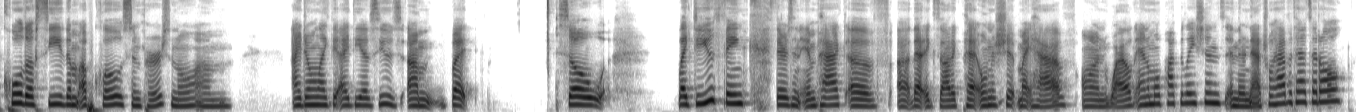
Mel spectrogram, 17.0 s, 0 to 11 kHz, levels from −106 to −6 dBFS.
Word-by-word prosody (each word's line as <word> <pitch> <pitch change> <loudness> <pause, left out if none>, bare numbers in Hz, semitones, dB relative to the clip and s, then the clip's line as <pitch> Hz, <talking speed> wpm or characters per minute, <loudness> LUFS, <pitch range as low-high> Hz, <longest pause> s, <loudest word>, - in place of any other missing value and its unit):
cool 280 0 +4
to 240 -2 +6
see 245 +2 0
them 230 -1 +2
up 210 - +2
close 230 +1 0
and 200 -2 -2
personal, 200 0 -3
um, 185 0 -5 0.8
I 205 +1 +1
don't 230 +1 +2
like 225 -1 +1
the 230 - -2
idea 215 +1 -2
zoos, 230 0 -4
um, 205 +6 -2
but 220 -1 +1 1.1
so 230 -3 +3 0.9
like, 235 -1 +4
do 255 - 0
you 310 +8 +6
think 275 -5 +1 0.2
there's 220 -1 +1
an - - -1
impact 220 +4 -1
of, 190 -1 -1
uh, 175 +1 -3
that 190 -4 +2
exotic 180 +1 -2
pet 190 -3 +1
ownership 215 +1 -1
might 190 -1 -1
have 180 +4 -1 0.2
on 185 0 -3
wild 185 +5 0
animal 245 +3 0
populations 275 +2 -1
and 195 +1 +1
their 190 - +2
natural 245 +6 0
habitats 295 +4 +1
at 310 0 +1
all? 335 +2 +2
225 Hz, 150 wpm, -24 LUFS, 195-255 Hz, 1.1 s, to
